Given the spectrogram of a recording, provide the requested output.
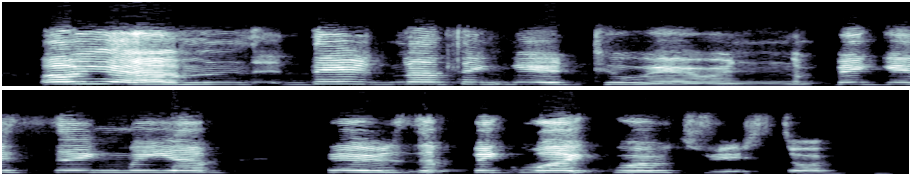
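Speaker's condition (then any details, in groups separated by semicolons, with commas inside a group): Cerebral palsy, spastic ataxic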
